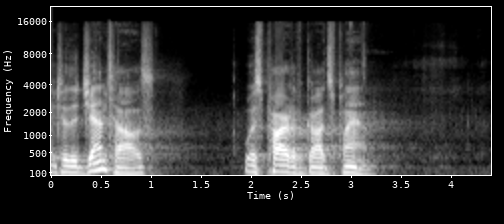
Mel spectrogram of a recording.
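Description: A middle-aged man reads aloud calmly through a microphone.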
